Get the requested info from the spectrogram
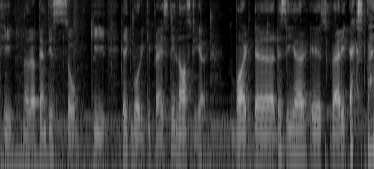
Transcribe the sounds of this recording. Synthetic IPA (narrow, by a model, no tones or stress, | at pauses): t̪ʰinəd̪əɾt̪ɛ̃nt̪iːsːɔ | ki | eːkboːɾikipɾaɪst̪ʰilaːsʈijə̰ɾ | bɐʈd̪ɪsijəɾɪzʋɛɾiʔɛkspɛ̃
